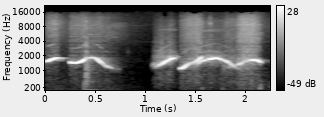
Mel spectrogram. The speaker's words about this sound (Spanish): Pues aquí nada más dos de la mesa saben chiflar. ¿No sabes chiflar? Es que. No. Eh, chiflo con volumen muy bajito.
